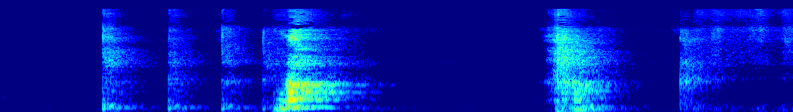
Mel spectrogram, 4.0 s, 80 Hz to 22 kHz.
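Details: Cardigan Welsh Corgi indoors on 3 November 2022, inviting someone to play with a ball: three short clipped yaps, then a louder bark, a pause, another bark and a fainter yap; otherwise quiet room.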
